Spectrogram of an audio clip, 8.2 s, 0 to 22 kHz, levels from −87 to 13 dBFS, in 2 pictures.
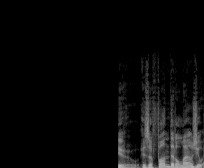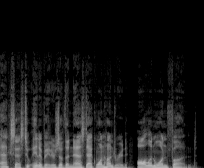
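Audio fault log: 0.00–2.37 s, audio dropout to silence: the input was likely lost through a disconnected device, failed link or stray mute while recording continued, so silence was written. The clip opens in silence, with no room tone, and the speech only begins at 2.37 s, cutting in mid-flow.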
